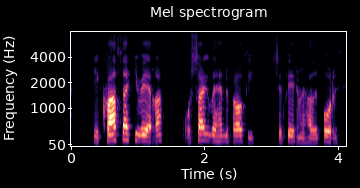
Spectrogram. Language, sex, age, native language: Icelandic, male, 40-49, Icelandic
